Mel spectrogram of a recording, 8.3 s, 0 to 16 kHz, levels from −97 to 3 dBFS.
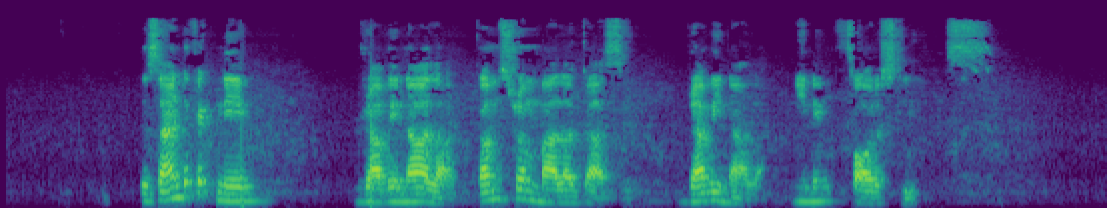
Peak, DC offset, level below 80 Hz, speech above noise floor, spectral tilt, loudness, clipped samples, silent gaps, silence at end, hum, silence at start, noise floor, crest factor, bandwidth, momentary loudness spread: -2 dBFS; under 0.1%; -62 dBFS; 52 dB; -3 dB/octave; -19 LUFS; under 0.1%; none; 0.9 s; none; 1.05 s; -71 dBFS; 20 dB; 11.5 kHz; 15 LU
